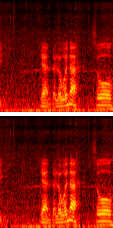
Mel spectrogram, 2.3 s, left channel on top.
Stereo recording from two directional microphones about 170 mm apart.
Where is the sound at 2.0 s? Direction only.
30° right (ahead or behind).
